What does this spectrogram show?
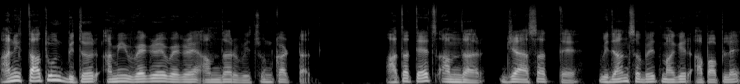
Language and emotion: Goan Konkani, neutral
